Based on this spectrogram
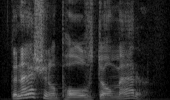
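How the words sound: It is said in a calm, even manner.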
